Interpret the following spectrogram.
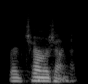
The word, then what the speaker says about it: remternetug: lecanemab, and you guys know how do you pronounce that one? Remternetug.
